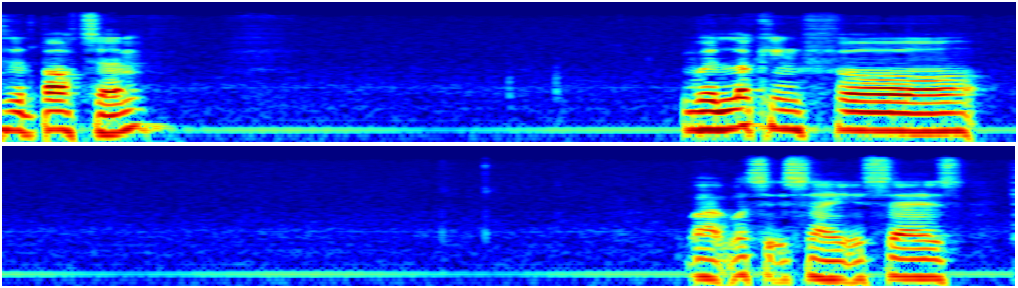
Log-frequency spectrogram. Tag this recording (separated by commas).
Speech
